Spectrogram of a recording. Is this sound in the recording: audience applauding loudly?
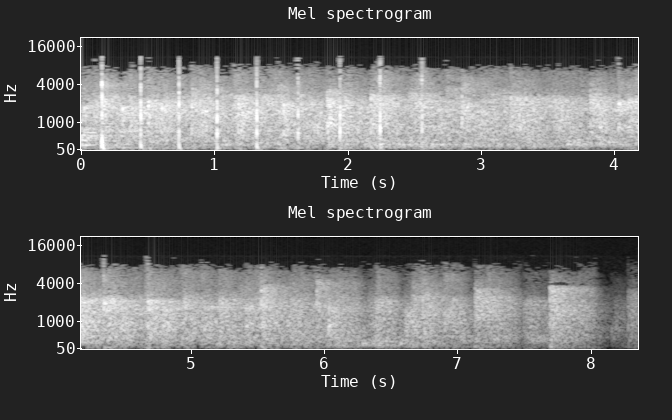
yes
